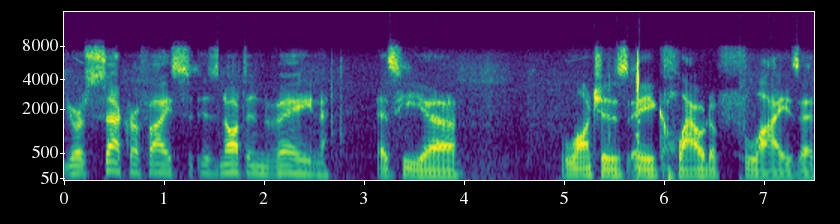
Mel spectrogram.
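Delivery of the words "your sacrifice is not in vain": shouting, much higher. Voicing a game character launching magic at his own troops, shouting. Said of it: "He shouts out".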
